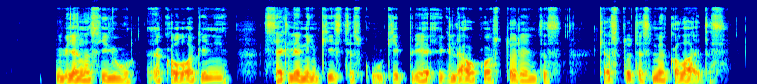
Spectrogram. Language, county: Lithuanian, Alytus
